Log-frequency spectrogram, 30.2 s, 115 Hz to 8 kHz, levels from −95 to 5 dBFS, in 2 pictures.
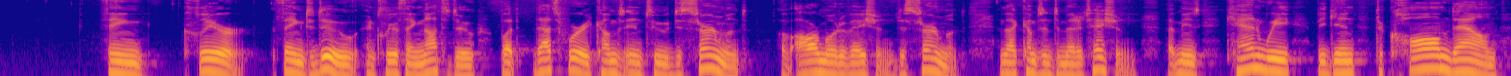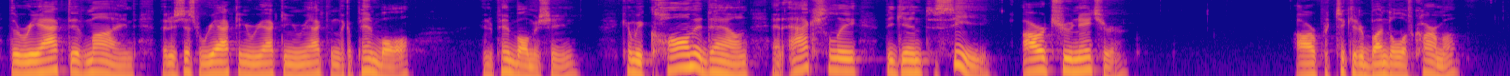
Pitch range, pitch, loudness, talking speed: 115-145 Hz, 125 Hz, -22 LUFS, 135 wpm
